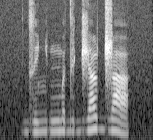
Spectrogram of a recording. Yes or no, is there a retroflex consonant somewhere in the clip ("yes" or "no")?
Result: yes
